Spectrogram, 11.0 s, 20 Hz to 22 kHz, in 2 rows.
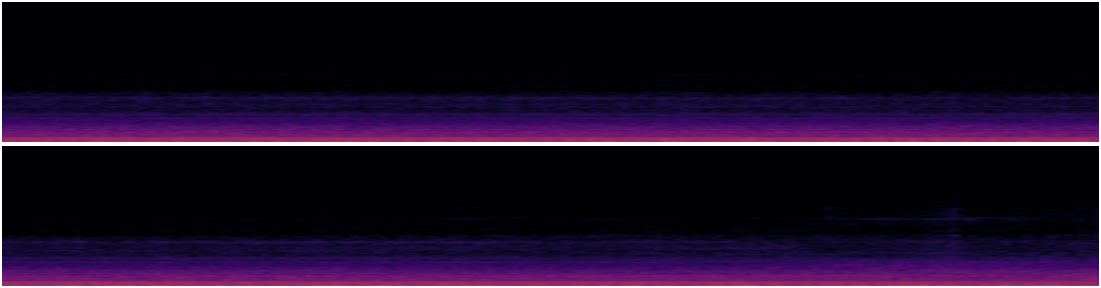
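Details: Ninja Foodi 8-in-1 cooker running cold, though the owner says the unbearable noise comes after it warms up: constant loud airy roar with a steady high whine; excessive fan running noise, cause unclear.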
